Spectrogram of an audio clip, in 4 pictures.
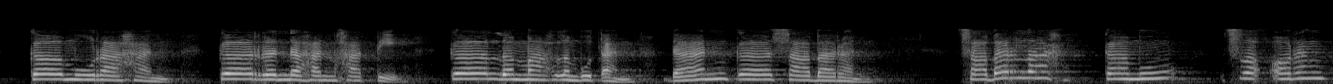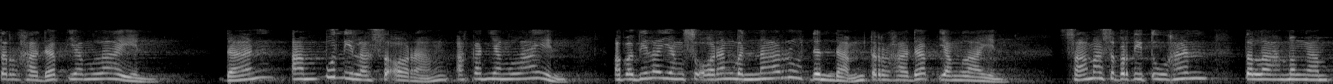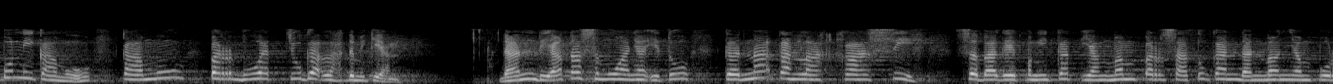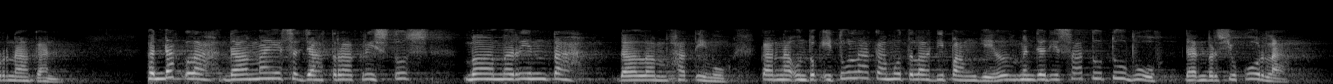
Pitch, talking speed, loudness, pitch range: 230 Hz, 75 wpm, -26 LUFS, 205-255 Hz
